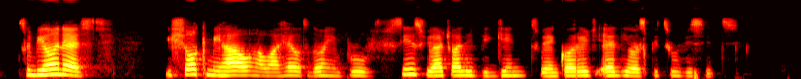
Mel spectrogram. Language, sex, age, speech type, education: Nigerian Pidgin, female, 30-45, spontaneous, tertiary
